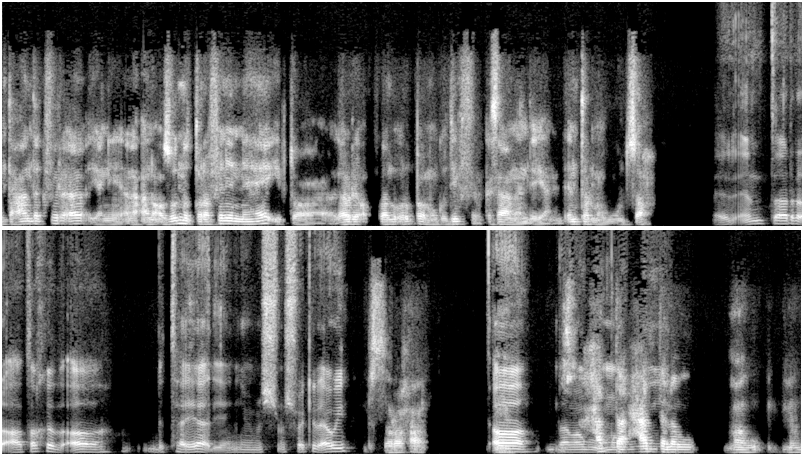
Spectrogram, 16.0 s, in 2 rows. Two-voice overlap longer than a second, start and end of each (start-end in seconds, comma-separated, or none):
12.9-14.8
